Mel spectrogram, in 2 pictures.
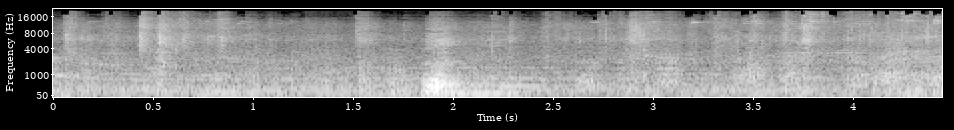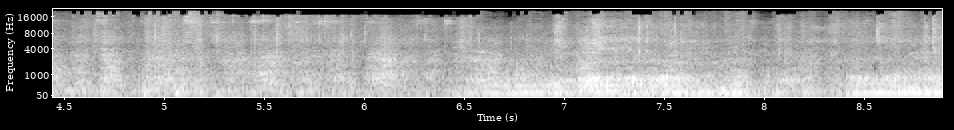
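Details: Rottweilers in a big fight, the dog Copper among them brawling: low, rough growls and snarls swell in the second half over scuffling paws and bumps, with people talking in Bengali throughout.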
